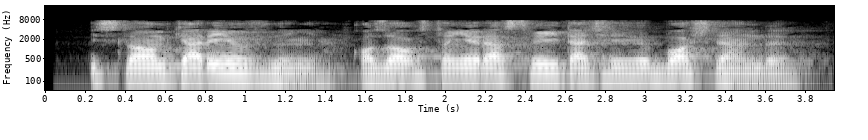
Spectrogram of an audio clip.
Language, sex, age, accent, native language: Uzbek, male, under 19, Toshkent viloyati, Uzbek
